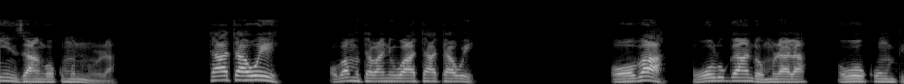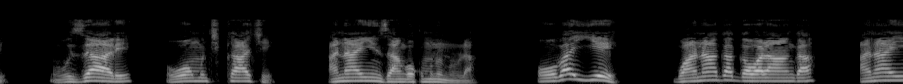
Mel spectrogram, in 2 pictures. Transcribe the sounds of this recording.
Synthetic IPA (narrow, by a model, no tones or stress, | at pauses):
iːnzaːŋɡo̞ːkumununṵla̰ | taːtawe̞ | oβamutaβaniwataːtawe̞ | oβa | owo̞ːluɡaːndo̞ːmulala | owo̞kuːmpḭ | muβuzaːle̞ | o̰wo̞ːmuci̥kaːcḛ | anaːjiːnzaːŋɡo̞ːkumununṵla̰ | oβajːe̞ | βwaːnaːɡaɡːawalaːŋɡaː | naːjiː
